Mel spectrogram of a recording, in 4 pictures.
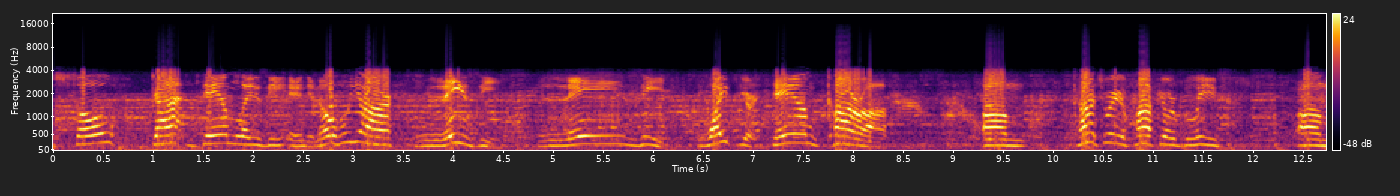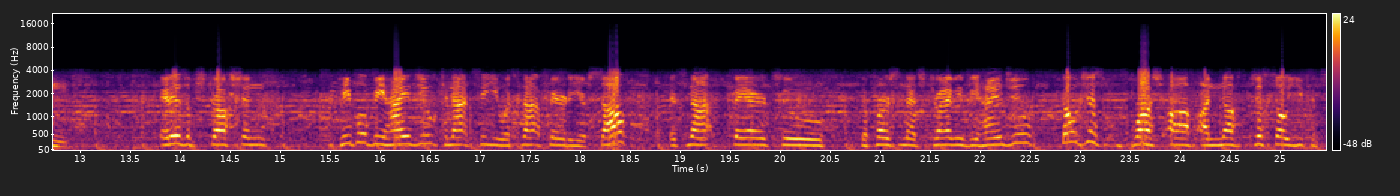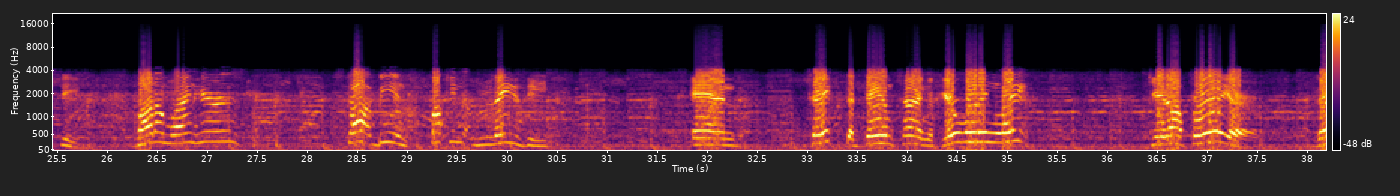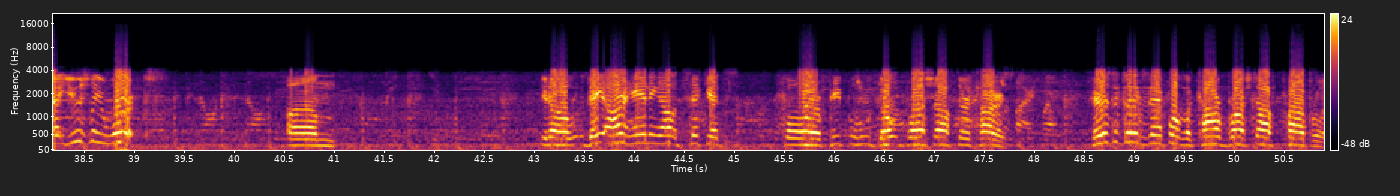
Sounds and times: Speech: 0.0 - 8.4, 9.3 - 11.8, 12.4 - 13.0, 13.8 - 14.9, 15.5 - 27.3, 28.4 - 30.5, 31.8 - 32.4, 33.0 - 35.2, 36.4 - 37.5, 38.1 - 41.1, 43.0 - 48.0, 48.6 - 50.9
Music: 0.0 - 50.9.

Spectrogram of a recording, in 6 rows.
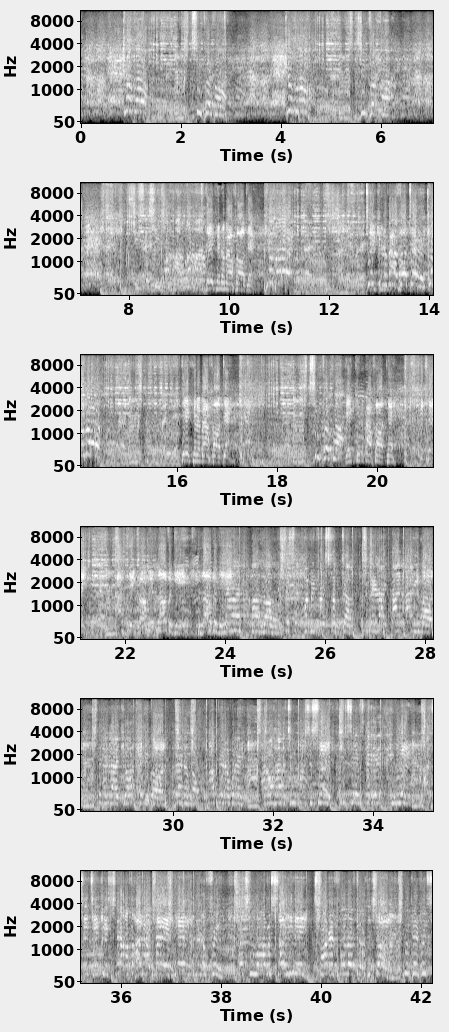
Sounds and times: Music: 1.0 - 3.0, 4.2 - 6.2, 7.4 - 42.2.

